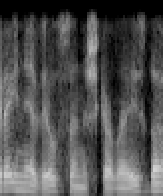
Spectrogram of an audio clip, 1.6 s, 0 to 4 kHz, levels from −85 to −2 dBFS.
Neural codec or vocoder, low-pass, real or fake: codec, 16 kHz, 0.8 kbps, ZipCodec; 3.6 kHz; fake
